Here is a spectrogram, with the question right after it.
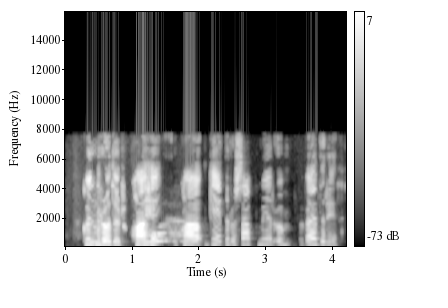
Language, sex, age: Icelandic, female, 30-39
